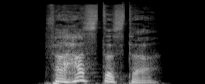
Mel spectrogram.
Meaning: inflection of verhasst: 1. strong/mixed nominative masculine singular superlative degree 2. strong genitive/dative feminine singular superlative degree 3. strong genitive plural superlative degree
- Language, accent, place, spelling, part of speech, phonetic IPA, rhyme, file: German, Germany, Berlin, verhasstester, adjective, [fɛɐ̯ˈhastəstɐ], -astəstɐ, De-verhasstester.ogg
